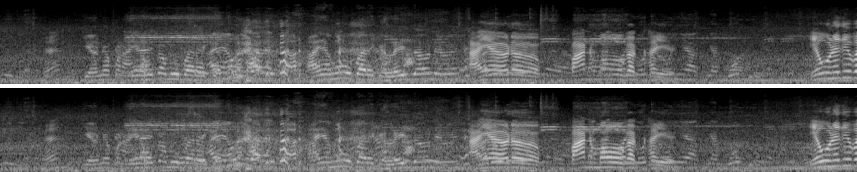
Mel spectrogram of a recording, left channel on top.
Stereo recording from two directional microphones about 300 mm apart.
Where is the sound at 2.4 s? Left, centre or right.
Centre.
